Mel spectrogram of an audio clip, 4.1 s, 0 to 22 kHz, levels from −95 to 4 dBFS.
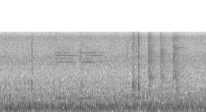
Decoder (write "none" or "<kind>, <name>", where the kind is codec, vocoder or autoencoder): vocoder, BigVGAN v2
